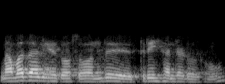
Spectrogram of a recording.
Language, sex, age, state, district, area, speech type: Tamil, male, 18-30, Tamil Nadu, Ariyalur, rural, conversation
